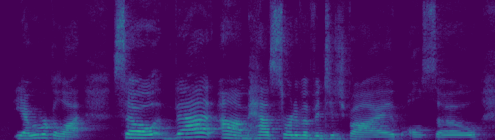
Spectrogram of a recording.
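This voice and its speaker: The speaker uses a Californian accent at a fairly slow pace. The pitch swings very widely. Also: woman. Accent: Californian American. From Southern California. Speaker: singer. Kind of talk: interview.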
